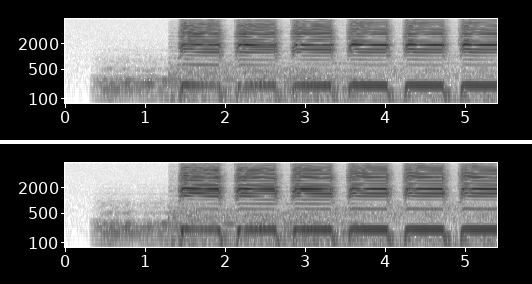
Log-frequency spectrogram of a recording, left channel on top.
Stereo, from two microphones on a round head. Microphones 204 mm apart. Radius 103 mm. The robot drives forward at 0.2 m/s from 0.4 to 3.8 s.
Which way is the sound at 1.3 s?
25° right (ahead or behind).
